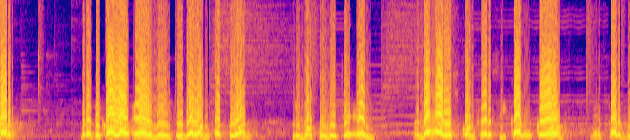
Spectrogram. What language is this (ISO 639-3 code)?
ind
